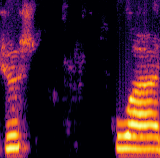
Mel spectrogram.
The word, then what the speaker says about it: jusqu'à: Ya, nggak ada U-nya, nggak ada bunyi U-nya, nggak bunyi ya, nggak ada bunyi U.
